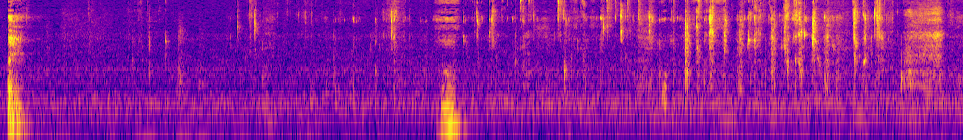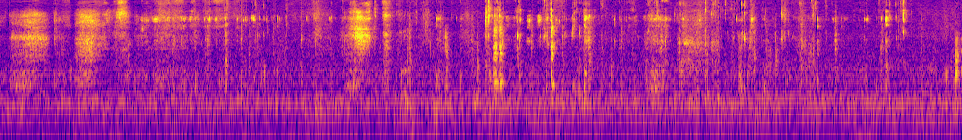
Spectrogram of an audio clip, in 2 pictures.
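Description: Close-miked mouth sounds of eating roasted sweet potato and kimchi: soft, wet chewing and smacking with many small clicks. There are two brief louder low sounds, one at the start and one about seven seconds in.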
